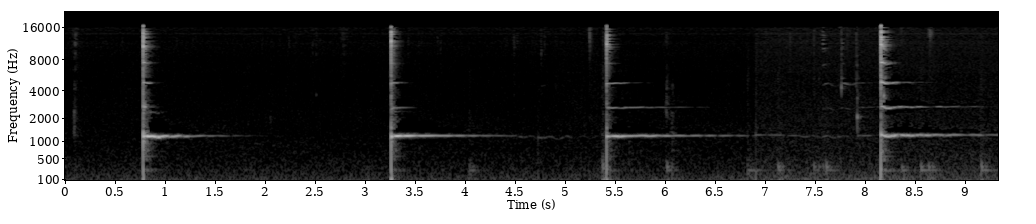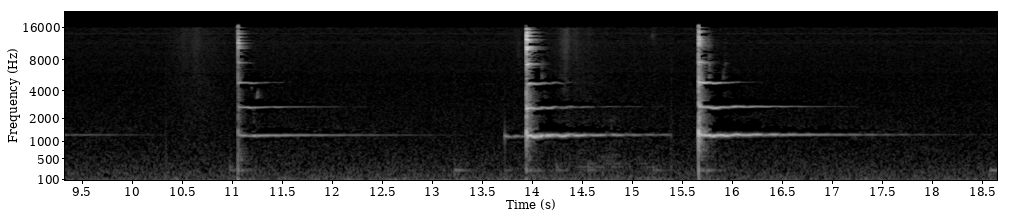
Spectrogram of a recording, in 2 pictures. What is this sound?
Sound of flicking a half filled glas of wine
